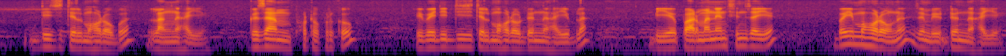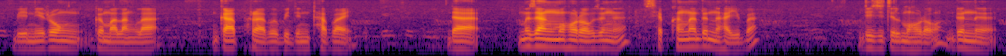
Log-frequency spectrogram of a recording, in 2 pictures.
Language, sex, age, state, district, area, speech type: Bodo, male, 45-60, Assam, Udalguri, urban, spontaneous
